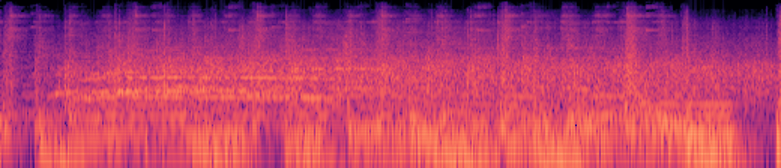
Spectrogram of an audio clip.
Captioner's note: applause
